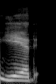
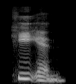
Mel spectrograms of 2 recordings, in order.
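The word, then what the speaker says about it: Hyein: One of which is that Herin and Yer, sorry, Hee-in. I was called out for the wrong pronunciation.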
